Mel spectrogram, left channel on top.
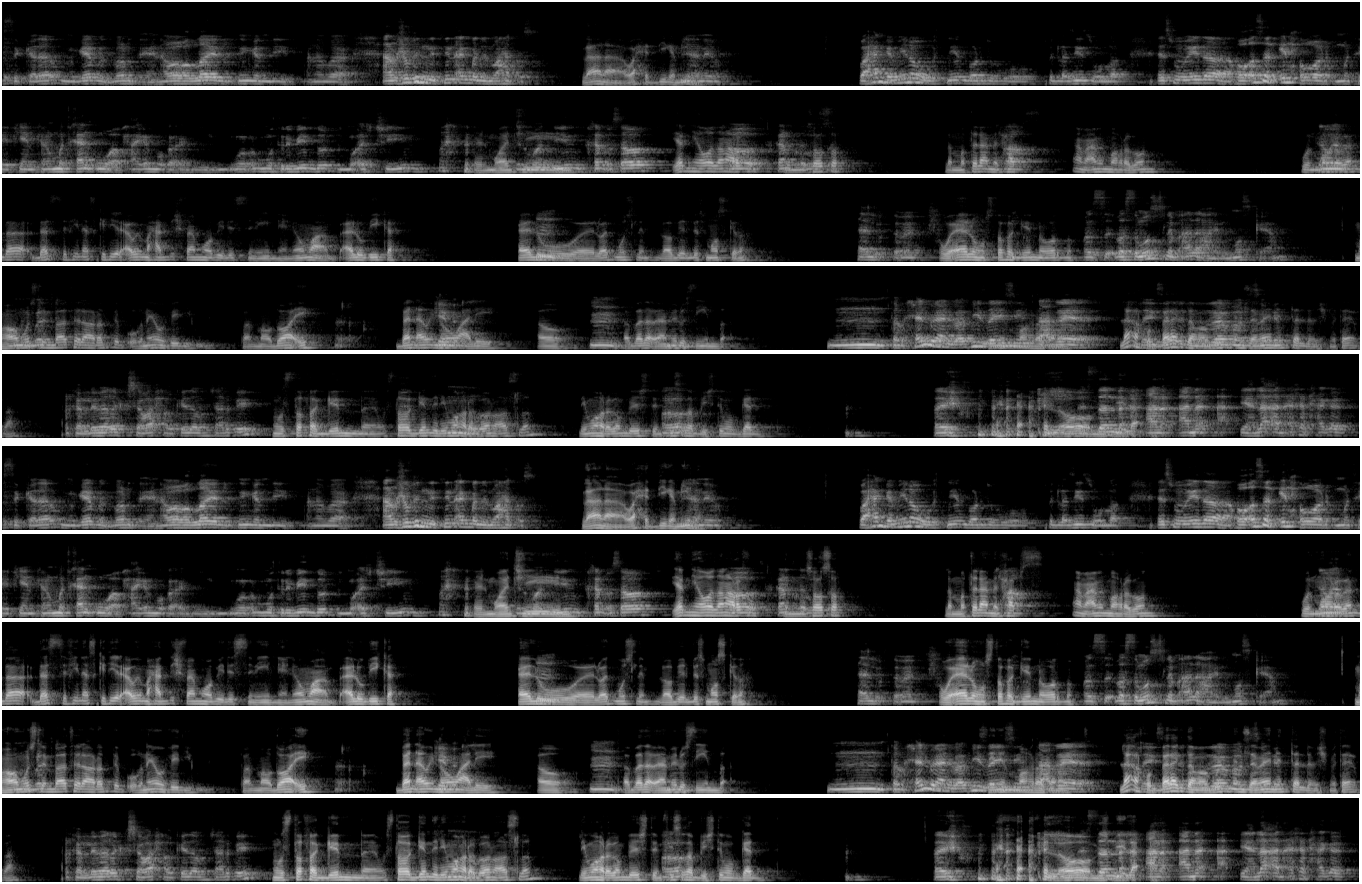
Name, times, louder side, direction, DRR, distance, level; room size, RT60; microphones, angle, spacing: voice 1, 0.0-5.3 6.7-7.2 8.6-18.3 18.7-20.1 20.8-21.9 23.6-23.8 26.7-27.0 32.5-32.7 35.7-36.5 37.2-37.3 38.0-40.0 40.8-41.2 42.6-42.8 44.1-44.2 45.1-45.3 46.6-46.9 47.4-47.6 49.0-51.6 52.1-53.6 54.9-56.9 58.7-59.2 60.9-61.2 62.8-63.0 63.6-67.8, right 1 dB, 20° right, 1.1 m, -28 dB
voice 2, 5.8-7.0 18.3-19.3 20.3-21.1 21.4-22.0 23.0-23.7 24.3-25.1 26.6-31.1 32.3-34.6 36.5-37.9 40.7-42.7 43.1-43.9 44.7-45.6 46.1-46.5 47.0-48.0 50.6-51.4 51.9-54.5 57.0-59.8 60.1-61.9 64.3-65.9, right 6 dB, 85° right, 0.4 m, -24 dB
18.0 x 11.0 x 4.4 m
head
